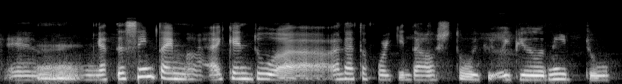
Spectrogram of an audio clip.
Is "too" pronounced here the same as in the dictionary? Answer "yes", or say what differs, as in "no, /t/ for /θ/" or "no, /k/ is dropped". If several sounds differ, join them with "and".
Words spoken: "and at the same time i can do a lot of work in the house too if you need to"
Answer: yes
